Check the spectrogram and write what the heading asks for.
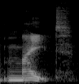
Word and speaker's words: might: G-H는 원래 발음한 걸로 알고 있어요. 그래서 이제 Might 돼버렸지만 그것도 뭐 마이프트인지 아니면 F로 했는지 아니면 G 마이프트 이렇게 어떻게 했는지 모르겠지만 귀찮아서 없어진 거죠. 네, 그래서 지금은 다 그냥 마이트처럼 해요.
